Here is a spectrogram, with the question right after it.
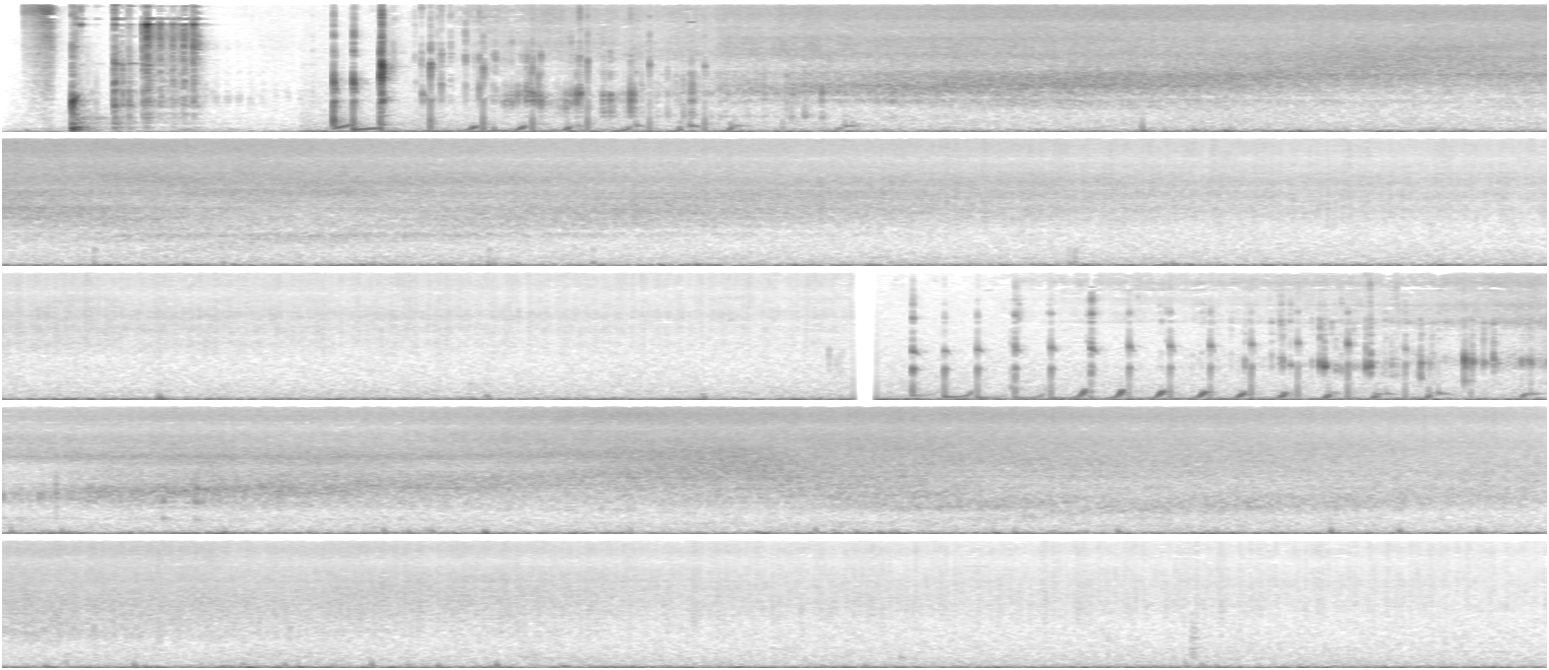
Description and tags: Soda pop open and pour
Opening a glass bottle of carbonated soda pop and pouring it in a glass.
carbonated, drink, fizzy, open, opening, pour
